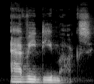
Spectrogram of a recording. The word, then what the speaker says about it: Avidemux: this awesome tool is the open source program Avid demmo yes that's how you pronounce it and you can get it from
